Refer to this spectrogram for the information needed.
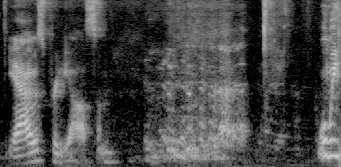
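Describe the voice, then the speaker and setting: With an American accent, a woman speaks at a medium pitch using lively intonation. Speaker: actor and playwright. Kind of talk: autobiographical solo play reading.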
